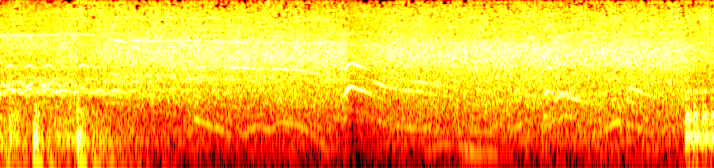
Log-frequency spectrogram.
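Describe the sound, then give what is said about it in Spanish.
Audience applause after a first pasodoble performance, a dense and steady wash of clapping that holds for about seven seconds, with scattered voices and cheers rising over it. “Muy aplaudido, ¿eh?”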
